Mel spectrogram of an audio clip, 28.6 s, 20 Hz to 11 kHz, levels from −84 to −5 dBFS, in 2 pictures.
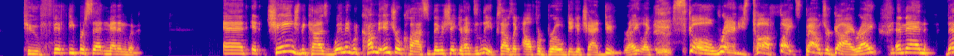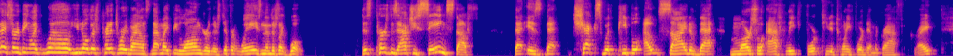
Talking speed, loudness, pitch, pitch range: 185 wpm, -16 LUFS, 190 Hz, 165-225 Hz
